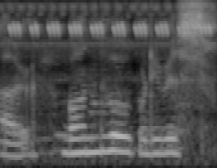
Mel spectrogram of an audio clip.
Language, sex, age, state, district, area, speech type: Bengali, female, 18-30, West Bengal, Dakshin Dinajpur, urban, spontaneous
